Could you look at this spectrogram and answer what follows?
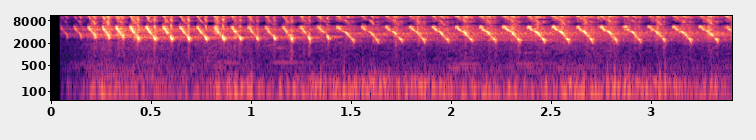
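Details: Canary singing a long, showy song meant to prompt other canaries to sing: a fast run of bright, evenly repeated high notes, slowly falling in pitch, over a steady low rumble.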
